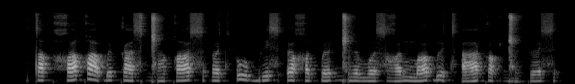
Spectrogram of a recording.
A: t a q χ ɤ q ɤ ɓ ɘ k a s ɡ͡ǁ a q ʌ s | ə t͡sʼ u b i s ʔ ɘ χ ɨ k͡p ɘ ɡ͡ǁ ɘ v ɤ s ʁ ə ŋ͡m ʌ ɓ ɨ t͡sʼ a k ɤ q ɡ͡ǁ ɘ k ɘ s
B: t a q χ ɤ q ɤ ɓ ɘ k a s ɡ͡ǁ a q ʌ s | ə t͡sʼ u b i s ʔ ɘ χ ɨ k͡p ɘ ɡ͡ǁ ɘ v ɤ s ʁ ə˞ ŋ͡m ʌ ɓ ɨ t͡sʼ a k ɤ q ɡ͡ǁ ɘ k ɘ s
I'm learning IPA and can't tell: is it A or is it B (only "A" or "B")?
A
